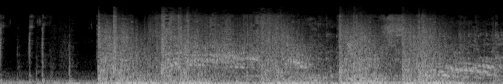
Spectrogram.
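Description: Guns fire in loud rapid bursts.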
